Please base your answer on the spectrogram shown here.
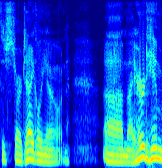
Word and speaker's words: Tartaglione: It's Tartaglione. It's not Tartaglione or Tartaglione or whatever. It's just Tartaglione. I heard him pronounce his own name.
